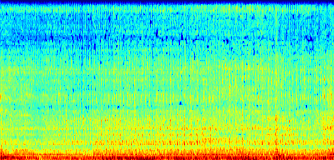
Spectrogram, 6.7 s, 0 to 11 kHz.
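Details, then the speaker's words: 1974 Johnson 15hp outboard on a 1956 Alumacraft 16ft boat, pond test after new fuel line, plugs, gear oil, impeller and carburetor idle tuning: steady even drone at constant speed, no misses, knocks or surging; normal running. "uh seems to be doing well i'll fire it up and take it for a run around and just to show you how it's doing"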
